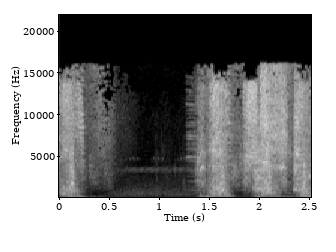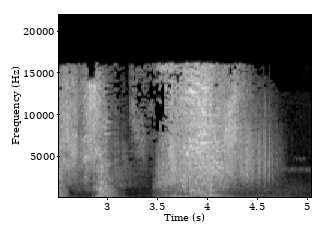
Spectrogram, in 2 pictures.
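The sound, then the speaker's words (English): Video game sword sounds from an adaptive-frame heavy sword that deals arc damage: several sharp, crackling swipes and impacts with whooshing, shattering tails, separated by brief gaps, over a faint steady high tone. “we've come to our last moon weapon, which is the Night Terror. It's a sword. Let's give it a listen.”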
